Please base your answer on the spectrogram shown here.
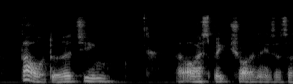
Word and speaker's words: Tao Te Ching: You may know him in the West as Lao Tzu, who wrote the Tao Te Ching book, but it's actually pronounced Dao Te Ching.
